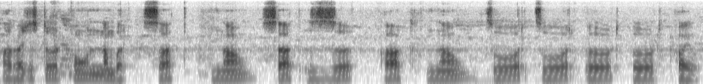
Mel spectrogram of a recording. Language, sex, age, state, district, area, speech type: Kashmiri, male, 30-45, Jammu and Kashmir, Bandipora, rural, read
